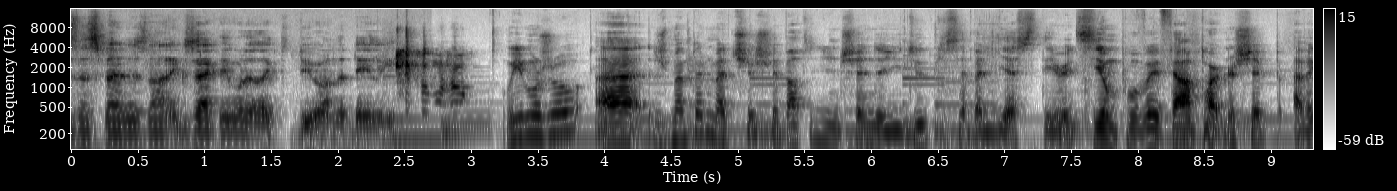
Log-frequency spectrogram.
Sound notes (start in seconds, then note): 3.3 speaking French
